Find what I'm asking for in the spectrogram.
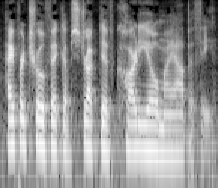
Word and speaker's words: hypertrophic obstructive cardiomyopathy: And it was diagnosed, and if I pronounce this wrong, feel free to correct me, right? But hypertrophic obstructive cardiomyopathy. – Yes, that's correct.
